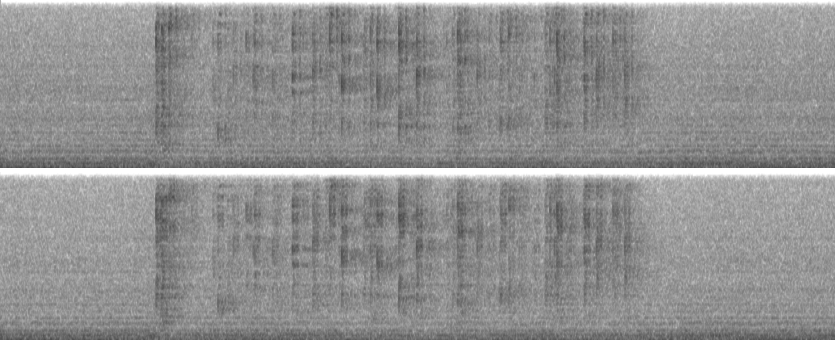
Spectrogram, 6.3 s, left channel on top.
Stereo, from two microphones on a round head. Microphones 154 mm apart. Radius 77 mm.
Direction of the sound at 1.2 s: 10° left (ahead or behind).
